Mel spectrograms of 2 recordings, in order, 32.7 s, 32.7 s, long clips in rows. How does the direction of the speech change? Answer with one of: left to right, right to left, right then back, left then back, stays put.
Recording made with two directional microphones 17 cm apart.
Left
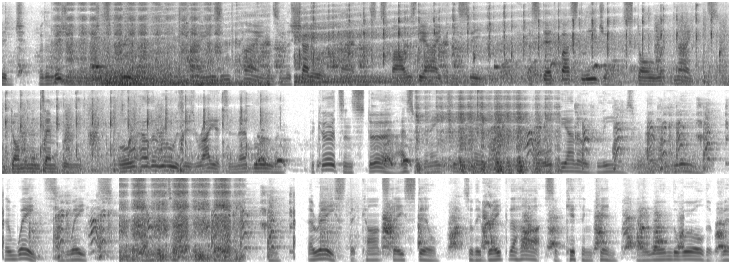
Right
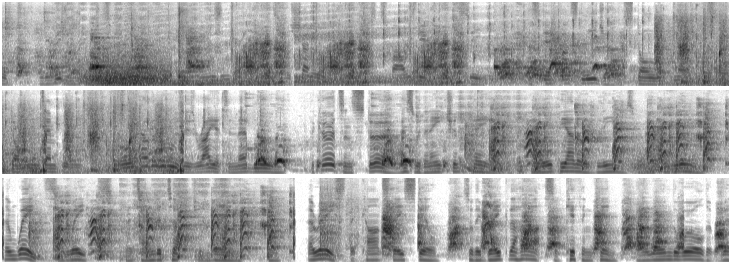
left to right.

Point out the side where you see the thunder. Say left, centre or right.
right.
